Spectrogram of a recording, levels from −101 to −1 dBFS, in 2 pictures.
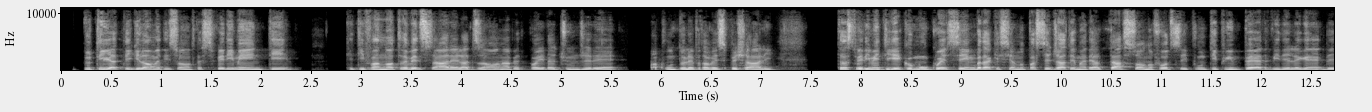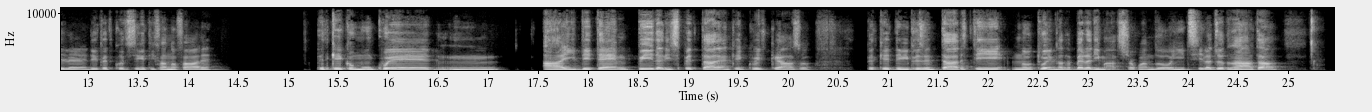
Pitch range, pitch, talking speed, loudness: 100-125 Hz, 105 Hz, 165 wpm, -23 LUFS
